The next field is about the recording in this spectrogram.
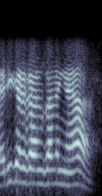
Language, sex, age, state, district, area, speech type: Tamil, male, 45-60, Tamil Nadu, Tiruvannamalai, rural, conversation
